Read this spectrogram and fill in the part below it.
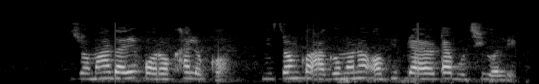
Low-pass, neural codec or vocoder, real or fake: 7.2 kHz; none; real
